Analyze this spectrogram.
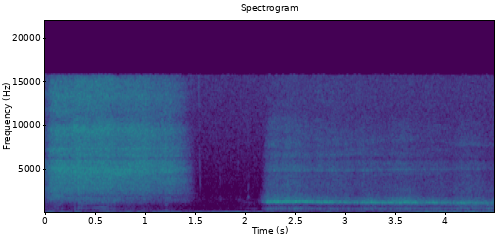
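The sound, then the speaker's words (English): Faint breathing: a soft nasal inhale with a sniffing hiss, then a quieter pause and a low, steady airy exhale, heard alone without talk. “What I do is I take a breath. So do this with me. Oh, wait, in through the nose, out through the mouth.”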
